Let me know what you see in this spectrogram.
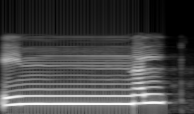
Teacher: नून पर जब भी तशदीद हो तो गुन्ना करना है, और गुन्ने की मिक़दार एक अलिफ के बराबर है। नाक में थोड़ी देर आवाज़ को रोकना गुन्ना कहलाता है।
